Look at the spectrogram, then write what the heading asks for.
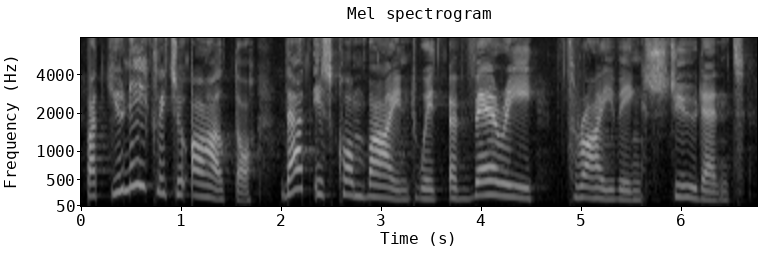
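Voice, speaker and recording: A woman speaking as a university provost, giving a welcome speech to an event audience with frequent pauses and repeated words. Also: mid-range voice, animated, fairly bright tone. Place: live event venue at a university.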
